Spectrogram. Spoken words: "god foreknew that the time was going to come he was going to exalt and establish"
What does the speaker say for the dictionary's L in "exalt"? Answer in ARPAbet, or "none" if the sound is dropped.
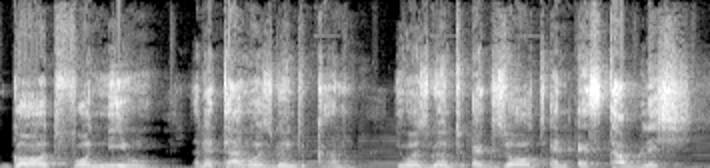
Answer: L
